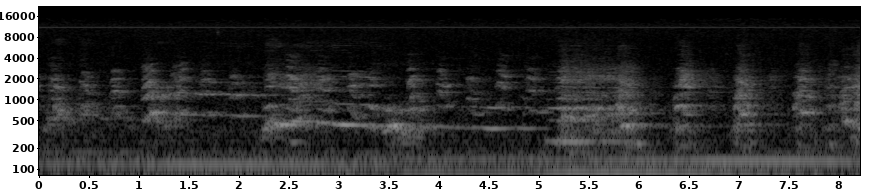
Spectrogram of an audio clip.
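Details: Toy Fox Terrier barking: a run of short, yappy barks and high yips over a steady low hum, from barking sounds the terrier tilts its head at.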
